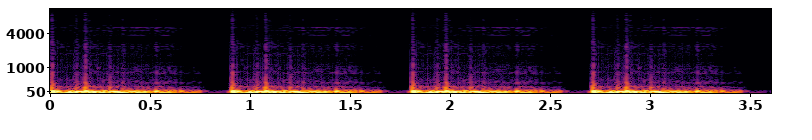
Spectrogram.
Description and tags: Heart beat (four count) with internal acoustics (as through a stethoscope)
